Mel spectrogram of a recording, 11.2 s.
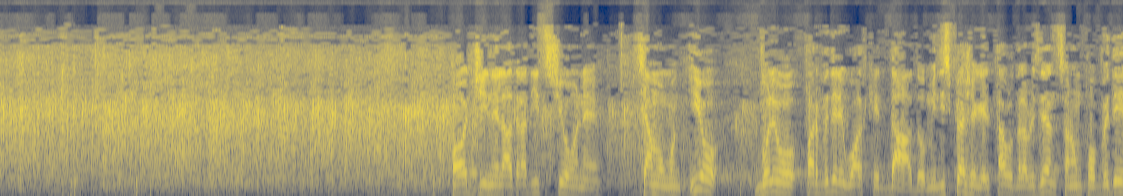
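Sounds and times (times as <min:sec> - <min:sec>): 
audience applause for the former mayor of Cerveteri: 0:00.0 - 0:08.5
speech: 0:04.6 - 0:11.2.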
